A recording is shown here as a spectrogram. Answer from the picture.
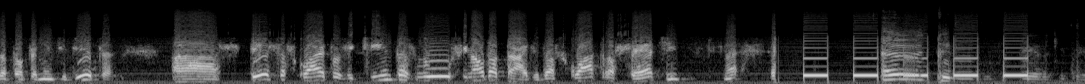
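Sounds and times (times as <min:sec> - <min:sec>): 
speech: 0:00.0 - 0:07.6, 0:08.8 - 0:10.8
telephone busy signal on a failed call: 0:08.0 - 0:10.4.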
